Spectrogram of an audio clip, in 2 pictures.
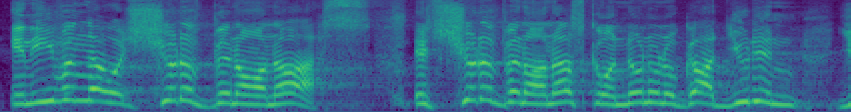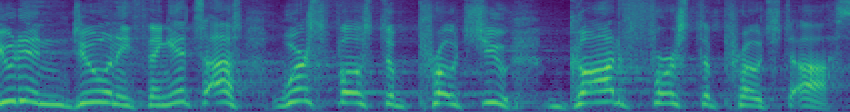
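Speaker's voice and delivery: high-pitched, driving sermon cadence; impassioned preaching. Real, not acted. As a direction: preach it in repeated, building phrases. Preacher presses the point.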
